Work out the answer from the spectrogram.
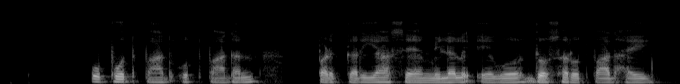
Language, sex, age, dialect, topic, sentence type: Magahi, male, 25-30, Western, agriculture, statement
